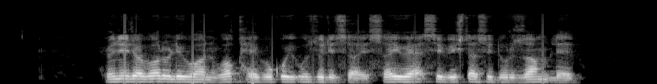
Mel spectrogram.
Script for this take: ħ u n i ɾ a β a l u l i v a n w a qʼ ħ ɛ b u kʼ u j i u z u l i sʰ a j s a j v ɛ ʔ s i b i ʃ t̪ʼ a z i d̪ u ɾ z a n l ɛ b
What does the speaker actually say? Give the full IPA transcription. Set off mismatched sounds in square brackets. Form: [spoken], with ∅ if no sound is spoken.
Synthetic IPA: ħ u n i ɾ a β a l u l i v a n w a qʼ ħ ɛ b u kʼ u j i u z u l i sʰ a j s a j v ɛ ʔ s i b i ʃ t̪ʼ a [s] i d̪ u ɾ z a [m] l ɛ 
